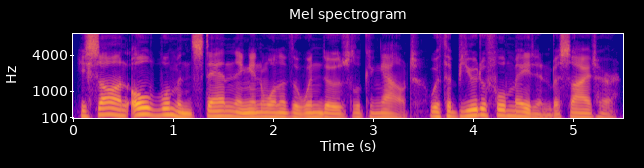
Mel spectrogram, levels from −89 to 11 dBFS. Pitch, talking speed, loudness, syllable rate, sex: 115 Hz, 205 wpm, -18 LUFS, 5.5 syllables/s, male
